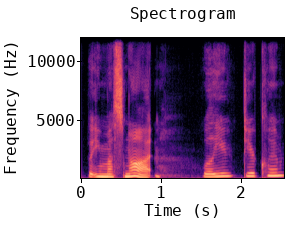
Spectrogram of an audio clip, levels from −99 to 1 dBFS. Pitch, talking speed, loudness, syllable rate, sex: 235 Hz, 165 wpm, -16 LUFS, 4.8 syllables/s, female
